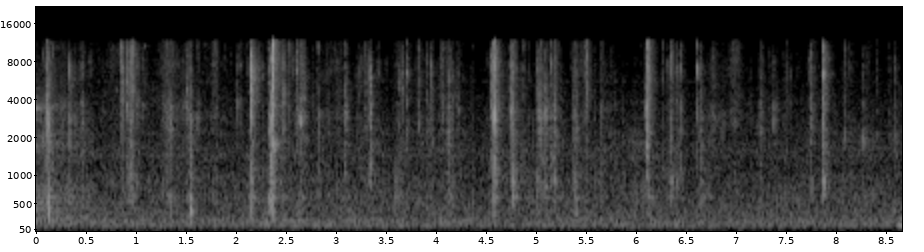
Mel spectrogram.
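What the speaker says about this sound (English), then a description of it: "And let me shuffle the encounters." Encounter cards for the Shadows of Brimstone board game are shuffled close by, giving quiet, rapid papery riffles and clicks in irregular bursts against a hushed room.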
